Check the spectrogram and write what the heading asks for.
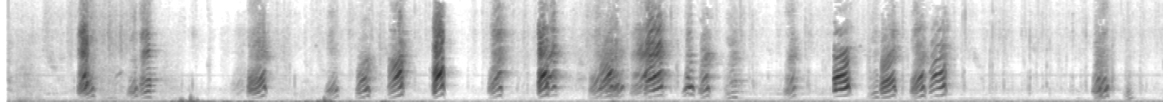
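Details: Magpies in a tree, flying down from it, giving harsh, scratchy chattering calls in irregular bursts, several strident notes close together, over a low background rumble with occasional thumps.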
